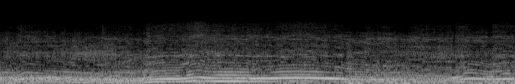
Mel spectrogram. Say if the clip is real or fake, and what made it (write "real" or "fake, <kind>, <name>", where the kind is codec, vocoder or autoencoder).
real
